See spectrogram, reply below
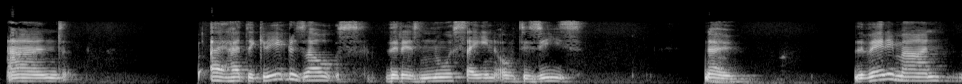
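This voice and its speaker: A woman with a big, loud voice, telling her story in an animated way as an interview guest and laughing as she goes. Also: low-pitched, highs cut off. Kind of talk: casual storytelling.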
